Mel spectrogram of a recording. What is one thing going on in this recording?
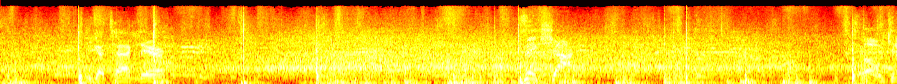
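Fists thud repeatedly against a body.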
